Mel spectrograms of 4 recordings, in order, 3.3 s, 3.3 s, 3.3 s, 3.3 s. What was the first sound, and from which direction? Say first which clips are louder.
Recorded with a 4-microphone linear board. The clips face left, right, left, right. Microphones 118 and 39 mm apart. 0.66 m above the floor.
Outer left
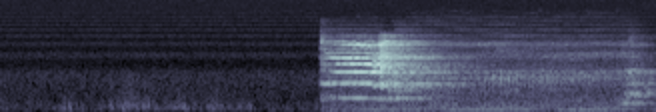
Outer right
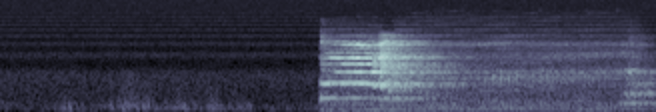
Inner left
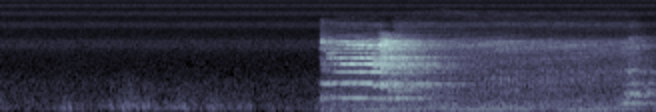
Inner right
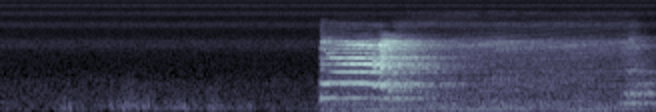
A cat meowing: outer right 1 dB, inner right 3 dB; 50° right (ahead or behind).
